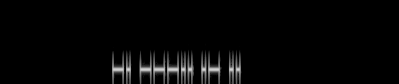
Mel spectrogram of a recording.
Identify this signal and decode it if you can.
Morse code, heard as a keyed tone, about 34 wpm, 700 Hz. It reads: N8AI
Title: Call Signs Repeated 3x - 35wpm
